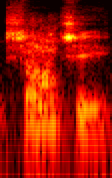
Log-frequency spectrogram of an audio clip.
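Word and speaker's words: Shang-Chi: Shang Chi. Shang Chi. – Great pronunciation.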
